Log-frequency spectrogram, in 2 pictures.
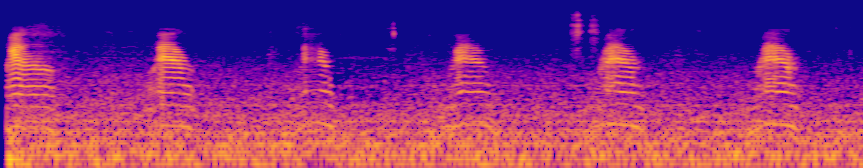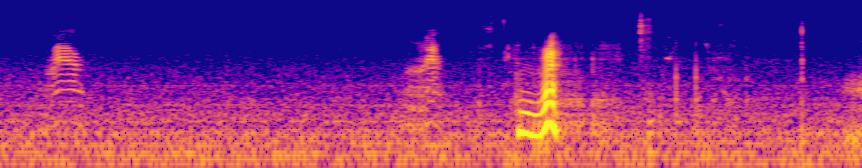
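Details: Male cat Butters belting out a long series of loud, drawn-out meows, about ten calls spaced roughly every one and a half seconds, ending with a sharper, strained cry; a quiet room otherwise.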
